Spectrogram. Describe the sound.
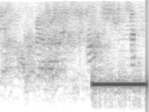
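A telephone tone after a dropped call: a faint voice briefly, then a loud, steady, low-pitched electronic tone that starts abruptly and holds unbroken to the end.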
